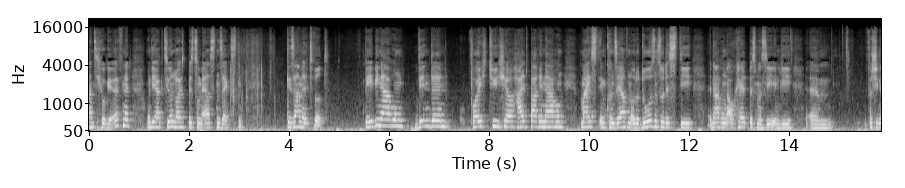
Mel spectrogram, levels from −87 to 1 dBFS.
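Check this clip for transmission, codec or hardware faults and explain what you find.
Nothing in this one stands out as a transmission, codec or hardware problem, so there's nothing to flag.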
